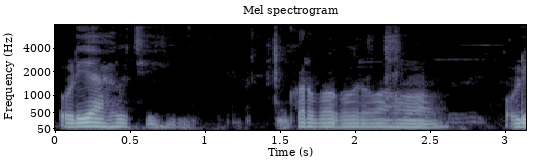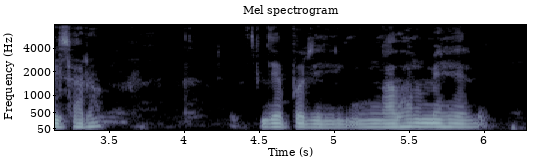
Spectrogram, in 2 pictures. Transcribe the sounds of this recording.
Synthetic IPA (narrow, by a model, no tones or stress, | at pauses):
o̰ɽijaɦewt͡ʃʰi | ɡɔɾbɔɡʱɔwɾɔwaɦɔ̃o̰ɽisaɾɔ | d͡ʒepɔɾiɡad̪ʱɔlmeɦeɾ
